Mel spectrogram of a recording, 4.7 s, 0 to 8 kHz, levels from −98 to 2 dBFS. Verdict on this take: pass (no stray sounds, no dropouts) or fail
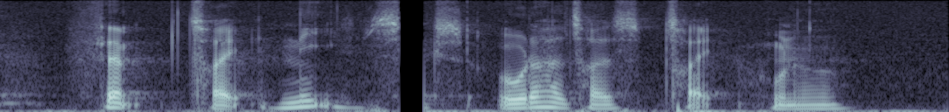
fail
